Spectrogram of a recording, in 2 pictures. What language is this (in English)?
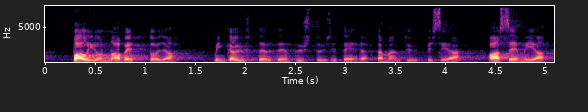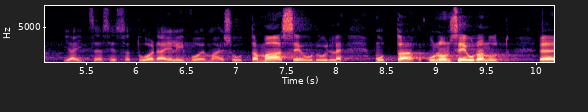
Finnish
